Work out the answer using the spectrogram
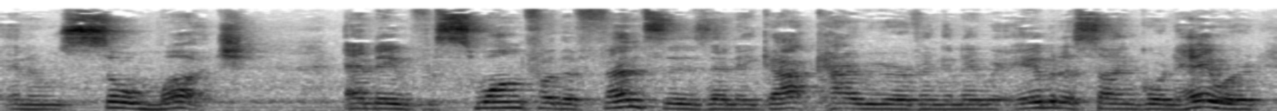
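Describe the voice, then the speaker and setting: A man co-hosting a podcast, breaking down sports in a blunt, opinionated way and swearing freely. His voice sits high for a man. The recording sounds echoey, with a faint hiss underneath. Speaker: podcast co-host. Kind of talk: casual sports chat.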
